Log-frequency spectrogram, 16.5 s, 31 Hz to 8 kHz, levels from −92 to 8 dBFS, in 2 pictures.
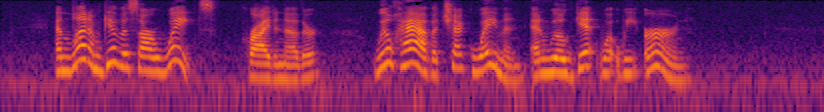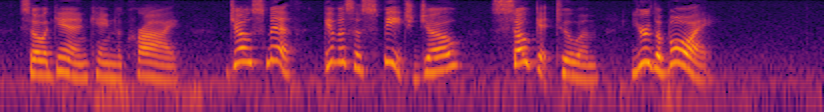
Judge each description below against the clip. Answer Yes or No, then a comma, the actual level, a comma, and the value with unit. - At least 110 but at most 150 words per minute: Yes, average, 140 wpm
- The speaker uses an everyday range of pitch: No, wide, 8.8 semitones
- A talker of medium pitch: No, high, 235 Hz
